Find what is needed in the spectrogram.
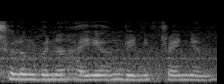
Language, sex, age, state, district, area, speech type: Bodo, female, 18-30, Assam, Chirang, rural, spontaneous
